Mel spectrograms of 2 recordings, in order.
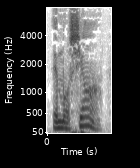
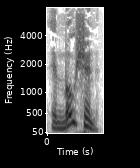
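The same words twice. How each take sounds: First: Emotion said the French way, "ay-mo-SYON"; French pronunciation of emotion. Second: Said in the usual way. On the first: Shown as a demonstration. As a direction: turn the "tion" of emotion into "syon". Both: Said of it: "put different emphasis".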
